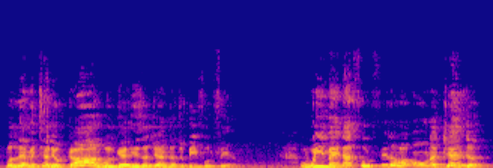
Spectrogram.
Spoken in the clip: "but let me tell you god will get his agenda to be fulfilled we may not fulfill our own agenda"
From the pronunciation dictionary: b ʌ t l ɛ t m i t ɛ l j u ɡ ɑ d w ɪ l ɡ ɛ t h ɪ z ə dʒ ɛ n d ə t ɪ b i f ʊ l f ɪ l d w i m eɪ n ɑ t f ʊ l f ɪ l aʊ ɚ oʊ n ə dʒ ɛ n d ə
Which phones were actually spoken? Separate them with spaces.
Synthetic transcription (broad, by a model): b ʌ t l ɛ t m i t ɛ l j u ɡ ɑ d w ɪ l ɡ ɛ t h ɪ z ə dʒ ɛ n d ə t ɪ b i f ʊ l f ɪ l d w i m eɪ n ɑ t f ʊ l f ɪ l aʊ ɚ oʊ n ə dʒ ɛ n d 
